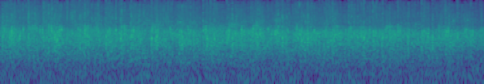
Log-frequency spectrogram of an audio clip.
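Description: A church audience gives loud, sustained applause to welcome a visiting guest at a Sunday morning service. Dense, even clapping from many hands fills the whole stretch without pause.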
